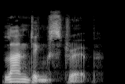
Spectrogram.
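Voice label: "landing strip", British English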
